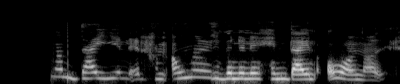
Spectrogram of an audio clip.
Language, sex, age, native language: Icelandic, male, 14, Icelandic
